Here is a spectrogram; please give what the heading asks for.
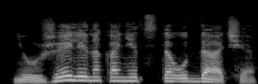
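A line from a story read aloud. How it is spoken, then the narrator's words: Male whisper. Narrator (Russian): прошептал он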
